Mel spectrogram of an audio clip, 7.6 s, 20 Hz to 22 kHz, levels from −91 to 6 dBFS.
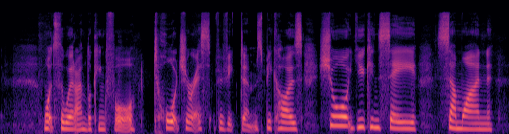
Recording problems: none

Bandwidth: 14.5 kHz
